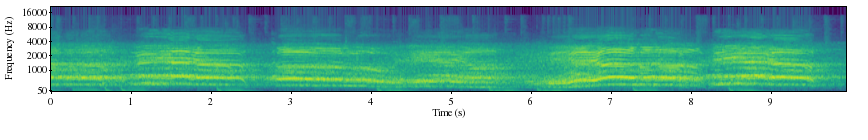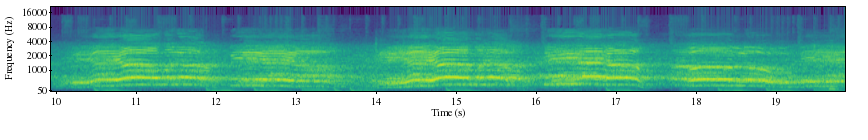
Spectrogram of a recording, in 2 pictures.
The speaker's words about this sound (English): Just a reminder that football fans are both the dumbest and the smartest people on God's green earth. That was Tottenham Hotspur fans singing their love and appreciation for VAR, which once again was at the center of attention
